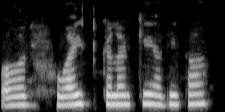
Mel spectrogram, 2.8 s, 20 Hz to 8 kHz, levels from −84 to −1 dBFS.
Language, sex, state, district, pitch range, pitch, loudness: Hindi, female, Uttar Pradesh, Deoria, 230-255 Hz, 240 Hz, -19 LUFS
